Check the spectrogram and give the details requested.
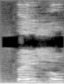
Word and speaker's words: spatial: one is spatial and spatial sounds like the word space it's okay it's location-based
